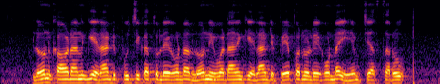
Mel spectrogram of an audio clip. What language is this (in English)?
Telugu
